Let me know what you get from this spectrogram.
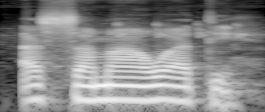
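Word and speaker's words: السَّمَاوَاتِ: Yang pertama, lafal as-samawati. Hukum bacaannya alif lam syamsiyah, sebab alif lam bertemu huruf sin. Cara membacanya adalah suara lam sukun dimasukkan atau diidghamkan ke huruf sin.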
